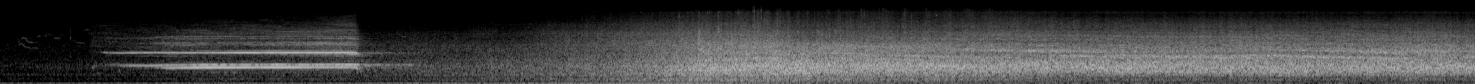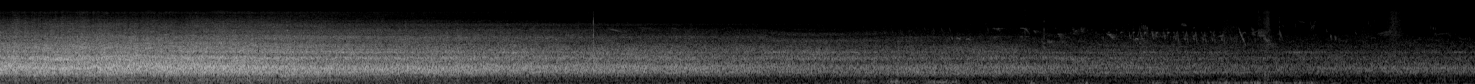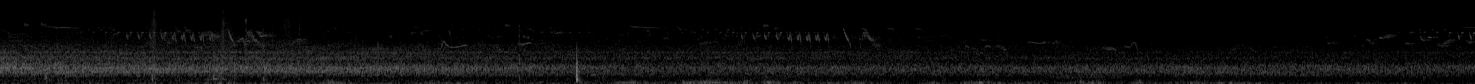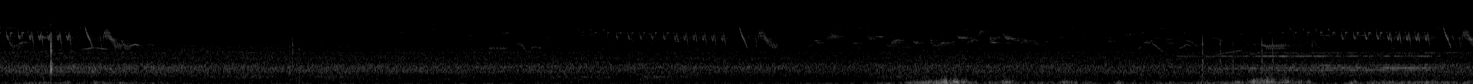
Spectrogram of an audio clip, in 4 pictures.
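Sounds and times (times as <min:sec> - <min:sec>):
small birds singing: 0:00.0 - 0:01.0, 0:23.0 - 0:42.1
rumble of receding steam train: 0:00.0 - 0:47.9, 0:49.2 - 0:58.9.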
